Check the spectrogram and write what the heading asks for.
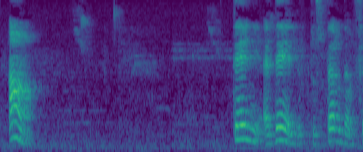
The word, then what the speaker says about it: un: أول أداة للمفرد المذكر اسمها ان، بتتنطق ان.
